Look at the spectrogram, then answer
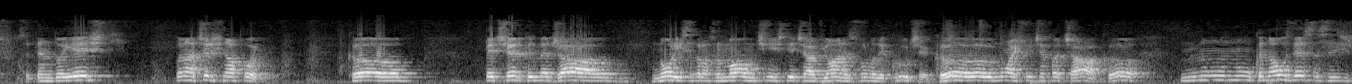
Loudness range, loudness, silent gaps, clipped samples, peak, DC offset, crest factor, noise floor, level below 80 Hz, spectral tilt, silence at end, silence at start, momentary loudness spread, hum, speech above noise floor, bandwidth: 3 LU; -12 LUFS; none; 0.5%; 0 dBFS; 0.4%; 12 dB; -40 dBFS; -46 dBFS; -7 dB/octave; 0 s; 0 s; 13 LU; none; 29 dB; 8.6 kHz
